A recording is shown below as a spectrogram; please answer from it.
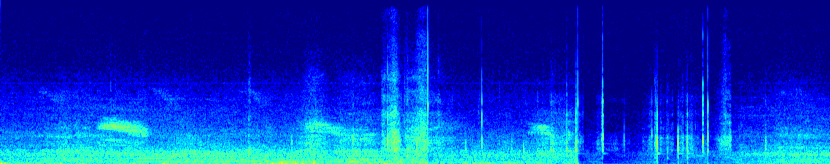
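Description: A bird calling: a short, high call repeated about every one and a half seconds over a steady outdoor background, with a run of sharp clicks and knocks in the second half.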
